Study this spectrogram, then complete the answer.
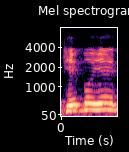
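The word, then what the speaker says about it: Weber: 이 막스 베버라는데 베버의 그 스페링 보면 W로 돼 있어요. W. 근데 우리나라의 젊은이들 특히 뭐 아나운서들까지 그러는데 원래 BMW라 그러죠. 사실 이게 독일의 W자는 배로 발음된다. 베버.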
